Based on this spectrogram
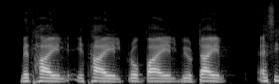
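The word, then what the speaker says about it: methyl: तो क्या बन गया प्रोनाउंसिएशन, मिथाइल। मिथाइल क्या हो गया, मिथाइल। METH बोला और वाई एल हर बार जोड़ना है, तो क्या हो गया।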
